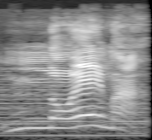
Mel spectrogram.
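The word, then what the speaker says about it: νόημα: Pensamiento es la palabra griega que se pronuncia Noema.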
